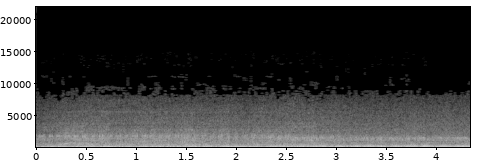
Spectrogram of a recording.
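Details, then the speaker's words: Brand-new 3.4L 2JZ at idle after first start: a steady, even, smooth low rumble with no knocks, stumbles or ticks, much smoother than before, though oil is seen leaking at the front main seal. "of good news kind of bad news car started great sounds great head super smooth even the way that idle sounds a lot smoother"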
